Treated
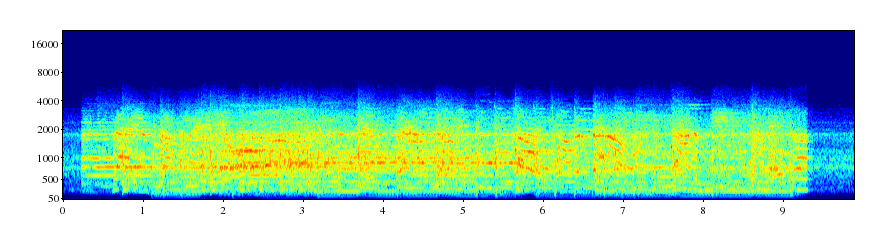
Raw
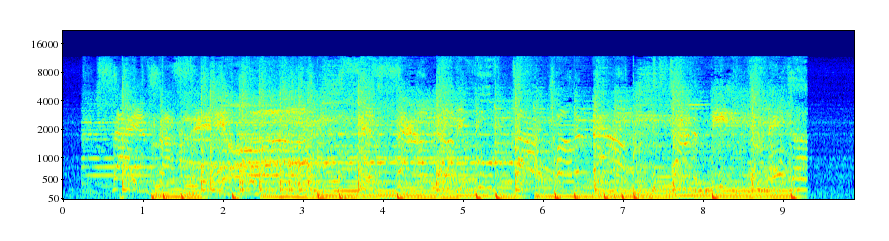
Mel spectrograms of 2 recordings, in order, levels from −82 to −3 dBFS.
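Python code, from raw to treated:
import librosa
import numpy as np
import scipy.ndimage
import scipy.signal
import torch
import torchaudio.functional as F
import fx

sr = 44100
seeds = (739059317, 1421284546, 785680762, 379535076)

y = np.minimum(x, 2.0 * 10.0 ** (-18.5 / 20.0) - x)
y = fx.cabinet(y, sr, low_hz=290.0, low_slope=24, high_hz=2500.0, hz=(330.0, 490.0, 760.0, 1100.0, 1700.0, 2400.0), db=(-3, -4, 9, 10, 8, -4))
y = y + 10.0 ** (-17.5 / 20.0) * np.pad(y, (int(72 * sr / 1000.0), 0))[:len(y)]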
